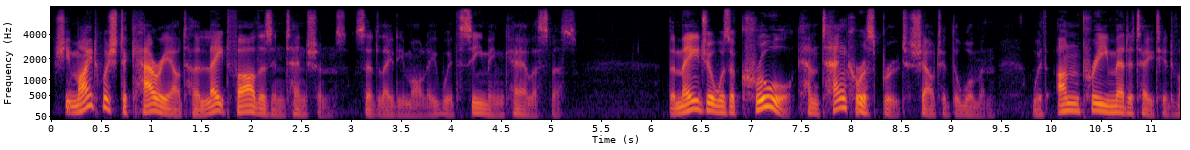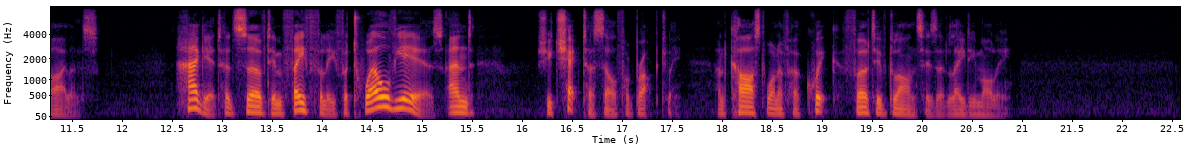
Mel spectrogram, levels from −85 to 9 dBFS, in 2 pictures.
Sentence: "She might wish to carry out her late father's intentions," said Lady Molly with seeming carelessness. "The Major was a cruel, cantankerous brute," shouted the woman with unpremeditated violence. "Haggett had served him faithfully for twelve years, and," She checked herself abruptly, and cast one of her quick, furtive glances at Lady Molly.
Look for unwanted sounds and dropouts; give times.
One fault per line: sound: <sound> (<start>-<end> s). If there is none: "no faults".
no faults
